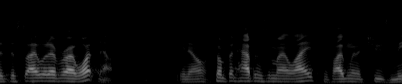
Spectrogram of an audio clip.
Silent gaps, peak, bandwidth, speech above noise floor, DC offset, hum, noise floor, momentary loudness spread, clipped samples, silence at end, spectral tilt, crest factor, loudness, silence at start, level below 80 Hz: none; -24 dBFS; 15 kHz; 30 dB; under 0.1%; 60 Hz at -75 dBFS; -74 dBFS; 15 LU; under 0.1%; 0 s; -5 dB/octave; 20 dB; -44 LUFS; 0 s; -80 dBFS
